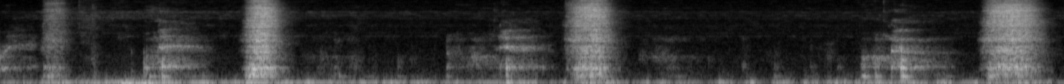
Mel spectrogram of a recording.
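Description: Repeated sneezing: sharp inhaled catches, each followed by a hissing explosive sneeze, three in eight seconds.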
